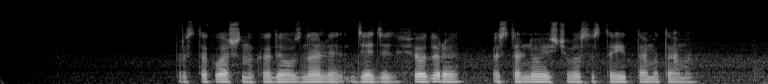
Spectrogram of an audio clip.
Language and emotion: Russian, neutral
